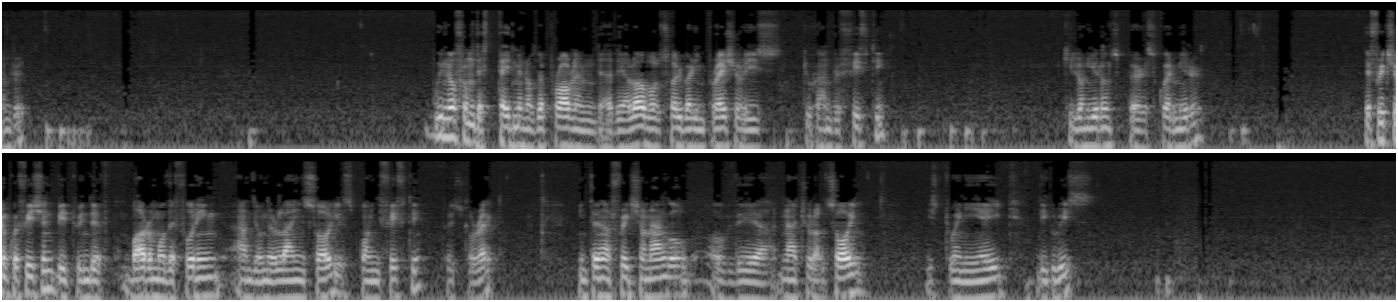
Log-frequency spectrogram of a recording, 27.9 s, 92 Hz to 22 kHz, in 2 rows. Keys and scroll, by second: 0.0-1.0 typing, 8.6-10.1 typing, 12.1 Return, 23.8-24.7 typing, 25.3 Return.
